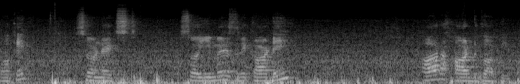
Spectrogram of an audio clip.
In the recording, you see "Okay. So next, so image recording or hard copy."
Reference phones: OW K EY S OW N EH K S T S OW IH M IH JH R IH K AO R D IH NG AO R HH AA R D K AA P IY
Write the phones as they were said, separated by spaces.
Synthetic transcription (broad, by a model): OW K EY S OW N EH K S T S OW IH M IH Z R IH K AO R D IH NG AO R HH AA R D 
